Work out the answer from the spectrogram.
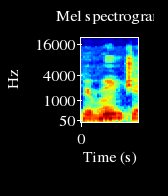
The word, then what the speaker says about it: Birungi: He looks down, looks up, and he's like, oh, Birungi, right? Is that how you say it? Birungi?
